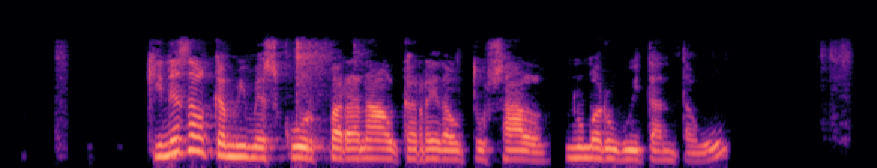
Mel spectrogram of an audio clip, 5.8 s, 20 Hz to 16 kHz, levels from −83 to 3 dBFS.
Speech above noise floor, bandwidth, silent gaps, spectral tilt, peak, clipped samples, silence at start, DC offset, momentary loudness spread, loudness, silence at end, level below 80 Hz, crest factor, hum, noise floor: over 71 dB; 7.8 kHz; 3.67-3.75 s; -5 dB/octave; -2 dBFS; under 0.1%; 1 s; under 0.1%; 11 LU; -19 LUFS; 1 s; -64 dBFS; 20 dB; none; under -90 dBFS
